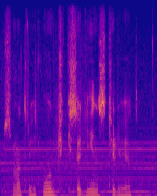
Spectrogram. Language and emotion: Russian, sad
